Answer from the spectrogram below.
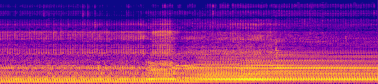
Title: Loud Noise When Turning On The Faucet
